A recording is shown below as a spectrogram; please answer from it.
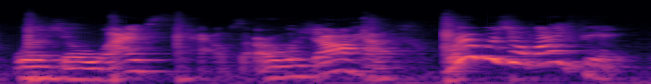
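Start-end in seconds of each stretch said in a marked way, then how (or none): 2.2-3.2 high, pointed accusing question; incredulous callout. Real, not acted. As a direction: demand it with raised pitch. Calling out the married man.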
